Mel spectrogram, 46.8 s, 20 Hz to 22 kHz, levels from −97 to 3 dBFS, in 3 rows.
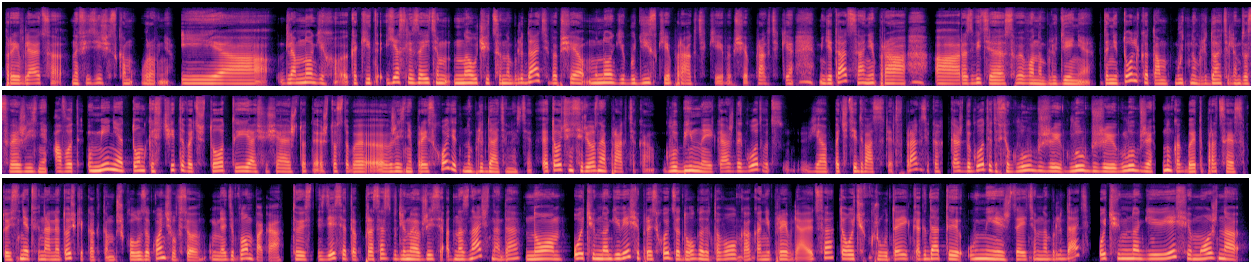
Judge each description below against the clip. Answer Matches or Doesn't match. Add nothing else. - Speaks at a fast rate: Matches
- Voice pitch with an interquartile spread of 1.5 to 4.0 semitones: Matches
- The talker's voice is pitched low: Doesn't match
